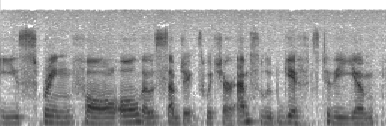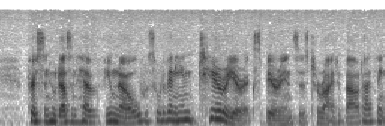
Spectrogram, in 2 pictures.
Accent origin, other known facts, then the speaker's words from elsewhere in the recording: United States; accent: American; now in United Kingdom; I'm an American. I'm afraid I'm an American. My accent's American. My way of talk is an American way of talk. I'm an old-fashioned American. That's probably one of the reasons why I'm in England now and why I always stay in England.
